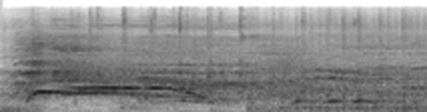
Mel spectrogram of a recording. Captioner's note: crowd cheering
